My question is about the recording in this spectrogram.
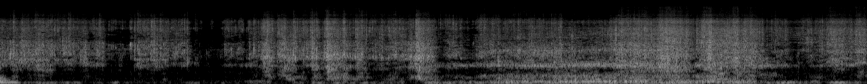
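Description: Plastic snack packets crinkling and crackling continuously as they are handled and rearranged on the shelves.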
